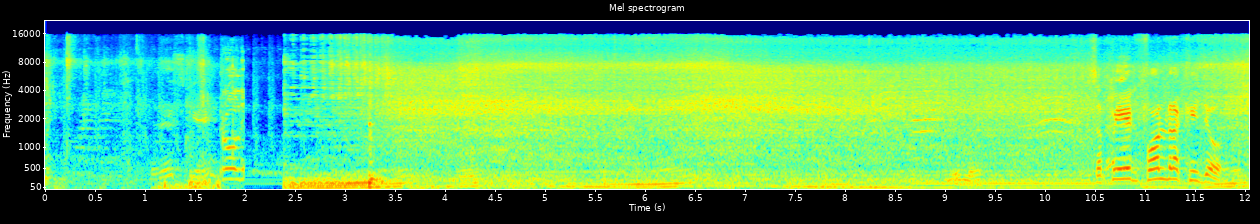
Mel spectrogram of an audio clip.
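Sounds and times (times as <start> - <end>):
car engine running: 2.4 - 12.0.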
